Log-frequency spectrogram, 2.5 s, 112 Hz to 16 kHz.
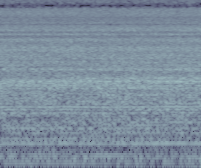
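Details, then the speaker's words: Crash-damaged 2010 Ford Fiesta salvage car, no radiator fitted, battery charged, briefly started: steady low idle with even beat, no knocks or rattles; normal idle. "i don't know if that battery would be any good it's been on charge but sounds sweet as an art nothing wrong with that at"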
